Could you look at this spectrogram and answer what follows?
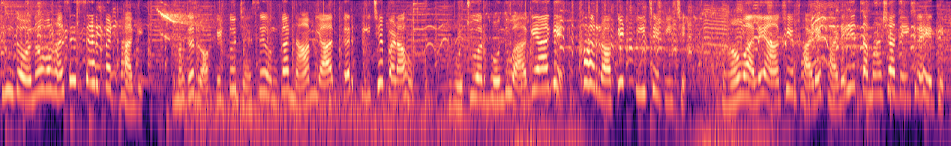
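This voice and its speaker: A woman's voice: high-pitched, big pitch swings, measured pace. A woman delivering scripted narration for a cartoon story. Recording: loud music behind.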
